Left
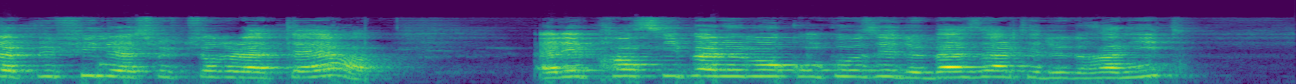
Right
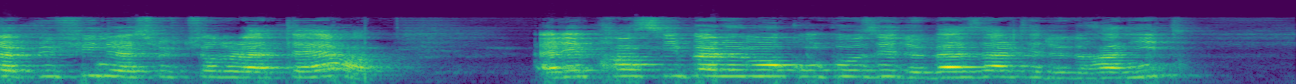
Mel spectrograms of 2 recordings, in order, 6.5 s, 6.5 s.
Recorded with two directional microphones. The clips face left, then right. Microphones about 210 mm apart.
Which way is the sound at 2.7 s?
50° left (ahead or behind).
